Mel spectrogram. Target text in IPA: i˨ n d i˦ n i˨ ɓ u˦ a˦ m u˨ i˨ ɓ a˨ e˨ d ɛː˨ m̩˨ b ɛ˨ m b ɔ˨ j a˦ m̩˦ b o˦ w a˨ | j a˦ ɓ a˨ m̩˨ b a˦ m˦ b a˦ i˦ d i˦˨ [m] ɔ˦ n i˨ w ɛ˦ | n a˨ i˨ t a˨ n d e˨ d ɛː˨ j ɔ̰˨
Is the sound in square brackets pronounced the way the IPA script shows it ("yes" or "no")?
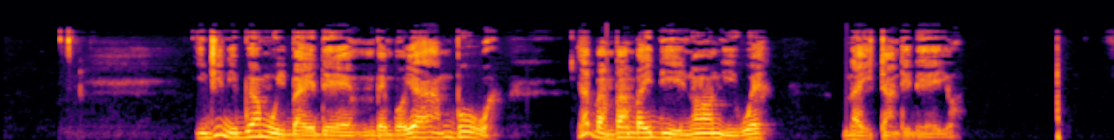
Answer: no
